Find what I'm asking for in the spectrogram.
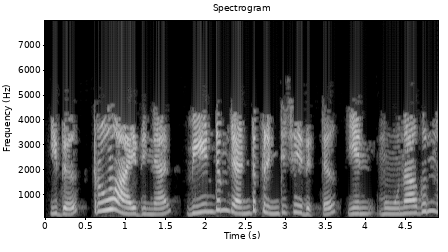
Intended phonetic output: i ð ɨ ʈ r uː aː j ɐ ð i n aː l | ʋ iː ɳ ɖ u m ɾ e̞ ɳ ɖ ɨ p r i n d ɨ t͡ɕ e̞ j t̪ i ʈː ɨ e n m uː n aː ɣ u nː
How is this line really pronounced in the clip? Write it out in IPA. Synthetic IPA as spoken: i ð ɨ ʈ r uː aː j ɐ ð i n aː l | ʋ iː ɳ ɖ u m ɾ e̞ ɳ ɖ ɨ p r i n d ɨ t͡ɕ e̞ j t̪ i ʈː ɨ e n m uː n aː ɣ u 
